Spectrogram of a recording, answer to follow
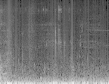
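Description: Wind buffeting the microphone on an open boat: a steady, loud low rumble.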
